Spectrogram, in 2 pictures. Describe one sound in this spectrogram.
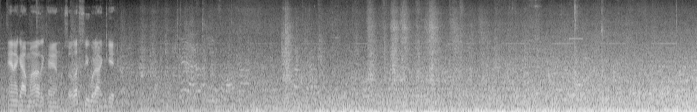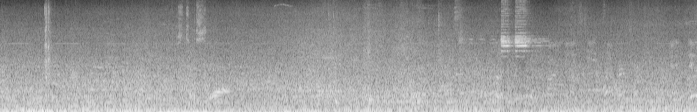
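Traffic hums steadily outdoors.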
